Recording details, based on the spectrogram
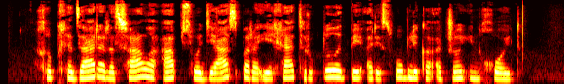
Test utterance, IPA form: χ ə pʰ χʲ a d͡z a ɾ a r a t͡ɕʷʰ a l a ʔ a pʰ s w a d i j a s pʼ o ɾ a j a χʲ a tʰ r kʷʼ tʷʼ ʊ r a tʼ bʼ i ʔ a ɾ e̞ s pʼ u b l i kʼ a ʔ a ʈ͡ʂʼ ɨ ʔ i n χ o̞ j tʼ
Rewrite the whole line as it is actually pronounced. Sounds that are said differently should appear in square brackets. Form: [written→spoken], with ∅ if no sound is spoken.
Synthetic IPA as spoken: χ ə pʰ χʲ a d͡z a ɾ a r a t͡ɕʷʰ a l a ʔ a pʰ s w a d i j a s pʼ o ɾ a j a χʲ a tʰ r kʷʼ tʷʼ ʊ [r→l] a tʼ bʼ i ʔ a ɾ e̞ s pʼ u b l i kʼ a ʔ a ʈ͡ʂʼ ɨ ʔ i n χ o̞ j tʼ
